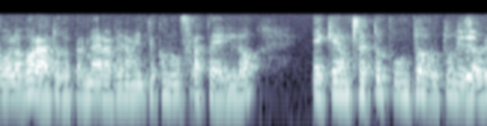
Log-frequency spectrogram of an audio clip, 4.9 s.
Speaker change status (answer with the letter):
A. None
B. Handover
A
